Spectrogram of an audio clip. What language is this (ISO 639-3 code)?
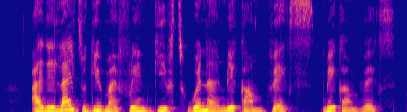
pcm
